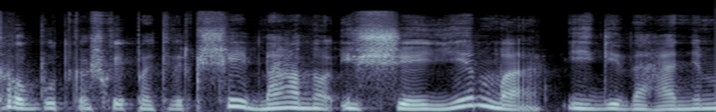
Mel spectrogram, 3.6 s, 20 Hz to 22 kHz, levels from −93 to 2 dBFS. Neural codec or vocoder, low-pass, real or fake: codec, 44.1 kHz, 7.8 kbps, Pupu-Codec; 14.4 kHz; fake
